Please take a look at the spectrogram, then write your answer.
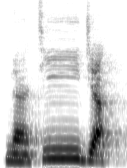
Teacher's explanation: Do I really pronounce the ta marbuta? Not really.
